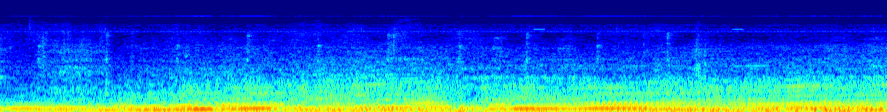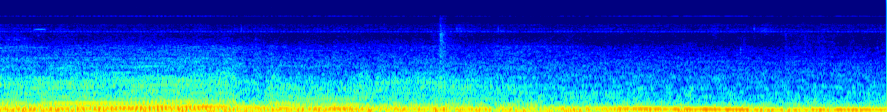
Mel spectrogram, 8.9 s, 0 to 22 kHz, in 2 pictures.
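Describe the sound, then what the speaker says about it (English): A 2024 Toyota Grand Highlander LTD pulling hard in sport mode at night, a steady engine rumble rising in pitch through one gear, dipping at a shift, then climbing again, heard from inside the cabin without talk. "Yeah, this vehicle gets up to speed with relative ease."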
